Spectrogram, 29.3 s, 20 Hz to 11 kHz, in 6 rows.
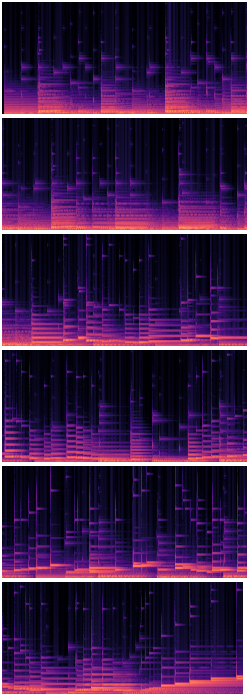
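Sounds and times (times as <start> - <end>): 
electric piano from a Roland U-220 factory timbre: 0.1 - 29.3.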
